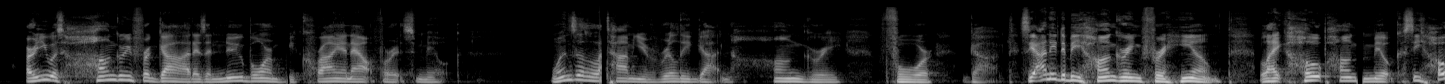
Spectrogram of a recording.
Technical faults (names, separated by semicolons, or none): damaged data in a compressed stream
